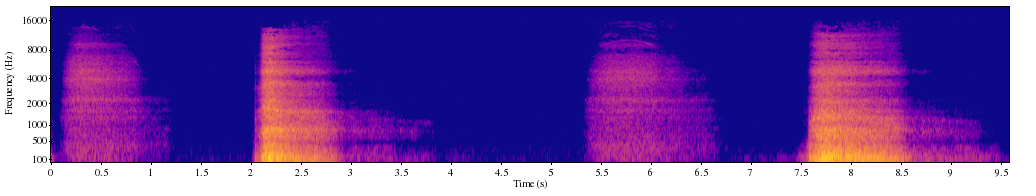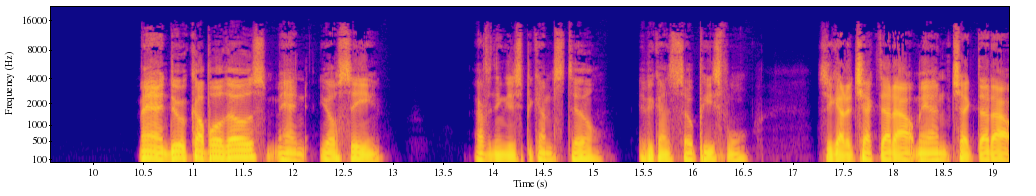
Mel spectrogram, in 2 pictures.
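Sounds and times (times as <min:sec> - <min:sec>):
slow deep meditation breathing: 0:00.1 - 0:01.1, 0:02.0 - 0:03.4, 0:05.4 - 0:06.6, 0:07.6 - 0:09.1
speech: 0:10.4 - 0:12.9, 0:13.8 - 0:16.6, 0:17.3 - 0:19.1.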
